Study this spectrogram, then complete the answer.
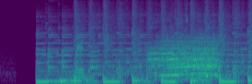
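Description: A cow moos in a long, loud, drawn-out call played as a sound effect, alone with no talk, after half a second of silence.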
